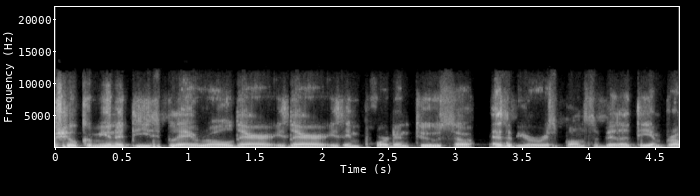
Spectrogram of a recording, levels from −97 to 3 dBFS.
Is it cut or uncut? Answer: cut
